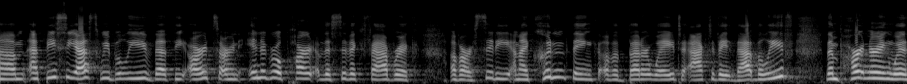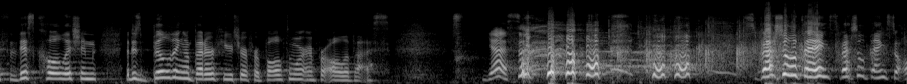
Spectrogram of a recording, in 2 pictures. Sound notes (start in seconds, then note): 14.2 laughing; 14.4 audience applauding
